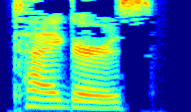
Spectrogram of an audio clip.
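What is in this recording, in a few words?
"tigers", British English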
